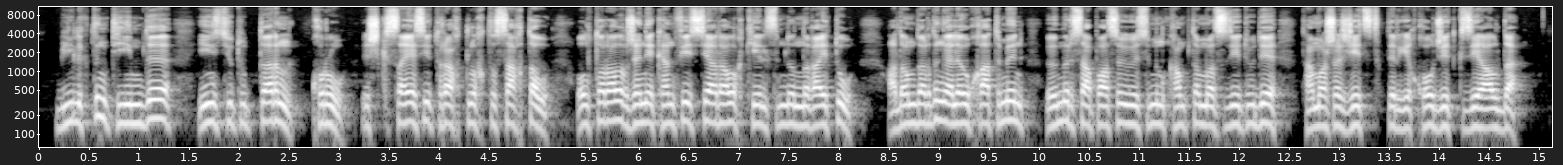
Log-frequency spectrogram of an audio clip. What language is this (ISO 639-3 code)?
kaz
